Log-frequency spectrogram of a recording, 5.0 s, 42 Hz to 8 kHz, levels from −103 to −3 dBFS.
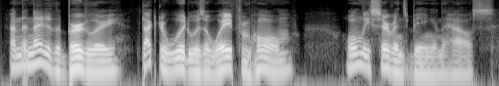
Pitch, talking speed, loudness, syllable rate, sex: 110 Hz, 215 wpm, -20 LUFS, 5.9 syllables/s, male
